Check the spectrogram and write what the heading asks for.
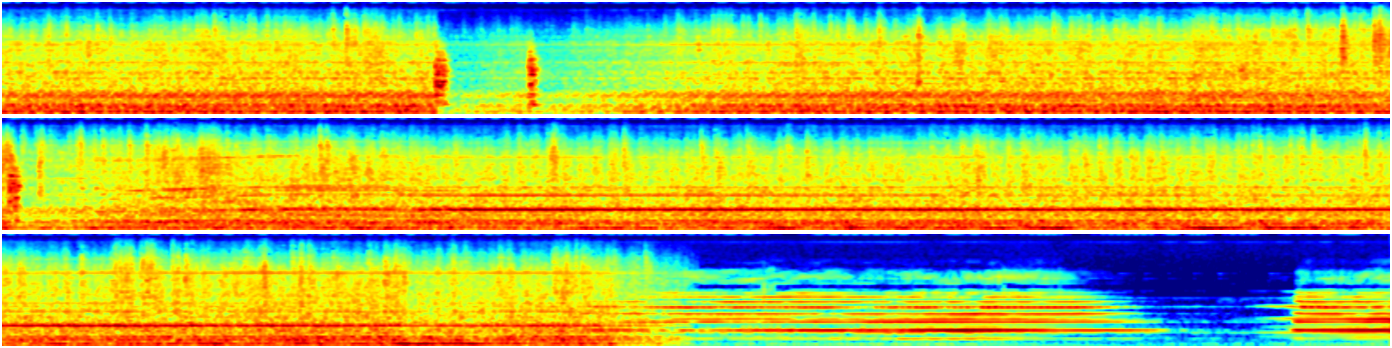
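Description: Diesel locomotive rolling down the track, heard from the cab: a steady rumble and clatter with a few sharp clicks. About twelve seconds in, a whining tone rises and then holds. Near the end this gives way to a locomotive air horn sounding a chord in several long blasts.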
